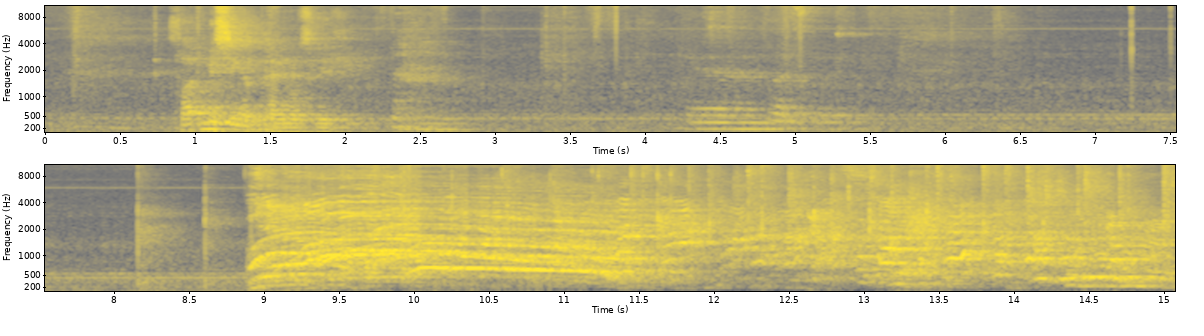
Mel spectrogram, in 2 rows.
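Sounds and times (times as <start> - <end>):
people clapping: 8.6 - 15.0
group cheering and shouting: 8.9 - 15.0.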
